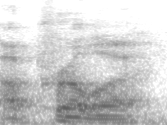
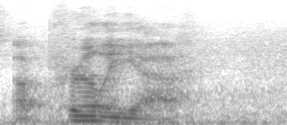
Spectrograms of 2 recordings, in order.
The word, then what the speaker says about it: Aprilia: It's not Aprilia, it's Aprilia. He said it don't it don't rhyme with gorilla, so I've been pronouncing that wrong.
